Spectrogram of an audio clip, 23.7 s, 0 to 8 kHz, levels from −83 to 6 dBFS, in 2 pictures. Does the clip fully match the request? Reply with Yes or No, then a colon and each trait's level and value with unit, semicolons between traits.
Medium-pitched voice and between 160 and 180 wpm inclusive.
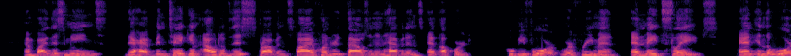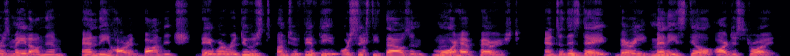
No: medium, 175 Hz; average, 140 wpm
